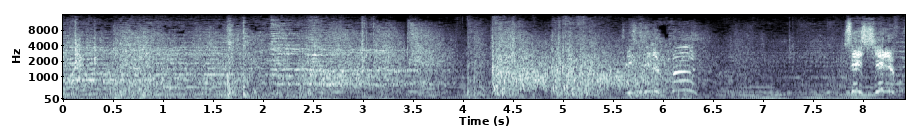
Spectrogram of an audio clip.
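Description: Musket volley in a historical battle scene at a besieged fortress, a burst of overlapping gunshots and rolling crackle with thuds, mixed with shouting voices and battle noise.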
